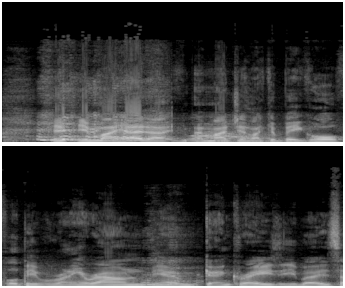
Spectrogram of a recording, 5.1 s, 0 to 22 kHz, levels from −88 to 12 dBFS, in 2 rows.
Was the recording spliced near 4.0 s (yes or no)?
yes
